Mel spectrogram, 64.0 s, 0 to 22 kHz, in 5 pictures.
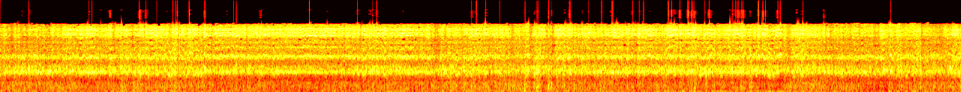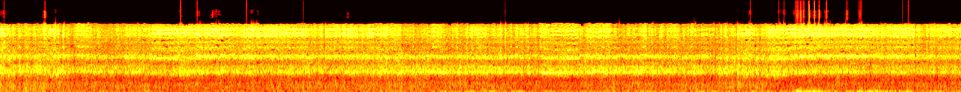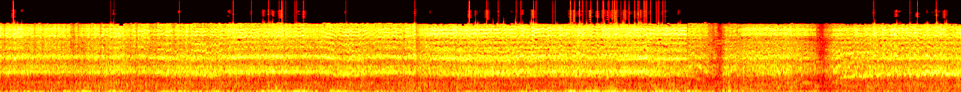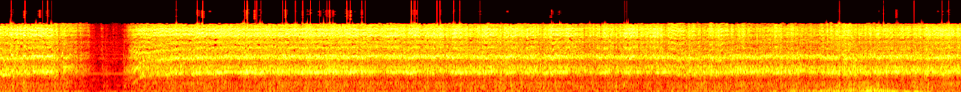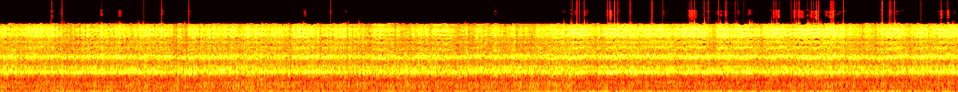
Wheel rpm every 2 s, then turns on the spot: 220, 230, 230, 230, 230, 230, 210, 230, 230, 230, 230, 230, 230, 230, 220, 220, 210, 150, 130, 140, 170, 230, 230, 230, 230, 230, 230, 230, 220, 230, 230, 230.
none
